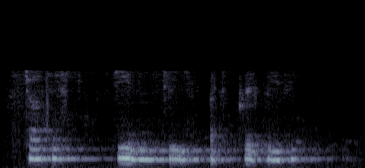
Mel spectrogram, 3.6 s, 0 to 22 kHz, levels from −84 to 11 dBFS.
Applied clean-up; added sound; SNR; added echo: neural separator model SepFormer DNS4.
